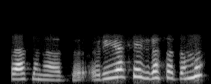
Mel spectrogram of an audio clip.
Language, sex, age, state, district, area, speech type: Kashmiri, female, 30-45, Jammu and Kashmir, Bandipora, rural, conversation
